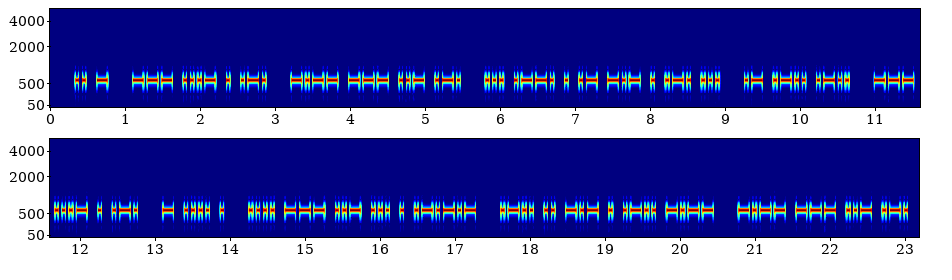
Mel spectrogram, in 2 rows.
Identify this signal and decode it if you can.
Morse code, heard as a keyed tone, about 25 wpm, 600 Hz. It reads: IT OVER YOUR SPEAKERS ALL OVER THE HOUSE. LIKELY YOUR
